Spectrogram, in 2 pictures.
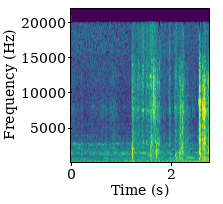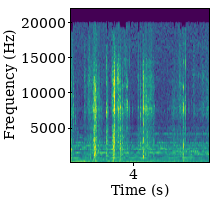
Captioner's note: snowy footsteps crunching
